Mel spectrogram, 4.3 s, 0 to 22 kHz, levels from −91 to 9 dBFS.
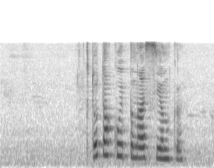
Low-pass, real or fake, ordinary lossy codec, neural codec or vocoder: none; real; none; none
